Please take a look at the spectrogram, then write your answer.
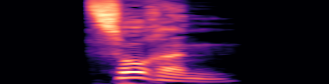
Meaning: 1. to fasten freight with ropes 2. to tie a cord so as to fasten something (e.g. bathing trunks) 3. to pull; to drag (in general)
- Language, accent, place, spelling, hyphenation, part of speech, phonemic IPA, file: German, Germany, Berlin, zurren, zur‧ren, verb, /ˈtsʊrən/, De-zurren.ogg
